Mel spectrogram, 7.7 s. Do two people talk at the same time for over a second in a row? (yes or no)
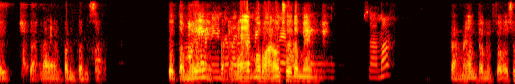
yes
